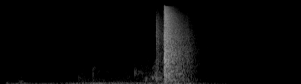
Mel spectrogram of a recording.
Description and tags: Sound of whip, recorded with ZOOM, no fx!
